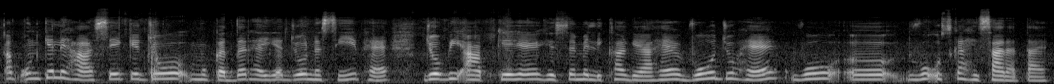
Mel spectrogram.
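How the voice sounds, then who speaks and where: A woman teacher lecturing on literary theory, slowly and carefully over English quotes. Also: a little high, steady tone, slight background noise, rough recording. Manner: explains in a mix of Hindi-Urdu and English, slow over English quotes. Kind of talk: lecture explaining a literary text.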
